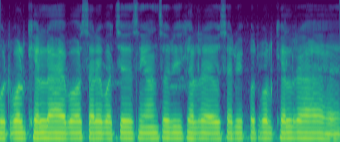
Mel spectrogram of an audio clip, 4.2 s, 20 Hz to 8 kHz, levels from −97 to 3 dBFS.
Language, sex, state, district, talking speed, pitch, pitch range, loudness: Hindi, male, Haryana, Rohtak, 270 wpm, 115 Hz, 115-120 Hz, -16 LUFS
